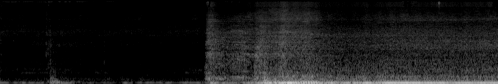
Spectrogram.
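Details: Peugeot 307 SW with antipollution fault, mixture regulation code, MAP reading 499 mbar at idle versus 350–390 spec: quiet, then cranks and catches into a lumpy, uneven low idle; head gasket blown between two cylinders.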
